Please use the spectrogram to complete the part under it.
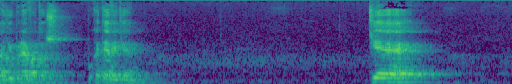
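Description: An elderly man speaks calmly and slowly, close to a microphone, with long pauses.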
